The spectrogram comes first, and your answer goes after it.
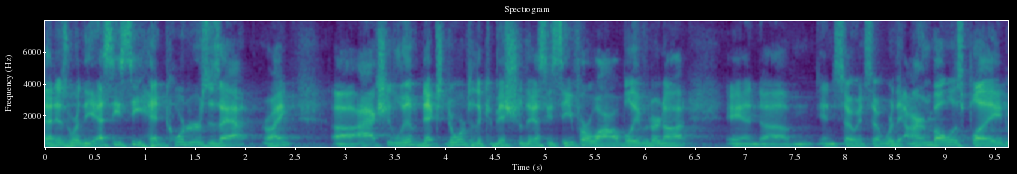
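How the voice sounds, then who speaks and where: Amid noticeable background noise and audible room echo, a man with an Alabama accent talks at a very fast pace in a medium pitch with ordinary pitch variation. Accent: Southern US (Alabama). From US South, Birmingham, Alabama. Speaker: marketing professor and former soccer coach. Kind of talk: hall of fame induction speech. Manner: conversational, with frequent fillers and repetitions.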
